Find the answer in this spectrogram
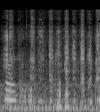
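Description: Farrier's rasp filing a horse's hoof in repeated scraping strokes while the hoof is being shod. A brief voice sounds just after the start.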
